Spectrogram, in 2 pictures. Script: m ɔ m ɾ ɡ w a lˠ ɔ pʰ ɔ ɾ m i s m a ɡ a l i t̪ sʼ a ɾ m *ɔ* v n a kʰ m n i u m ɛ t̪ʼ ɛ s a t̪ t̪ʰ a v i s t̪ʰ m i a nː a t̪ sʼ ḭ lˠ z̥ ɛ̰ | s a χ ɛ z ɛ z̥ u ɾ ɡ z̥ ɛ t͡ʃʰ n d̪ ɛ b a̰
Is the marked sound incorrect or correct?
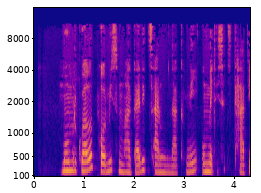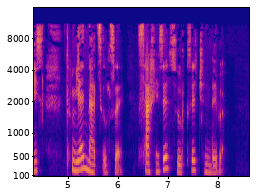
correct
